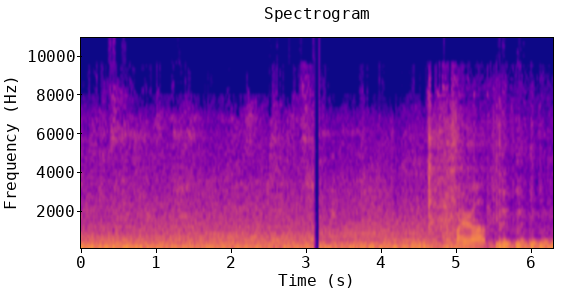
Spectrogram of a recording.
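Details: Turbocharged Mitsubishi Lancer, first start after about two months off the road following turbo work: steady idle then a couple of clean quick blips, pitch rising and falling smoothly, no misfire. Finding: normal engine revving.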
